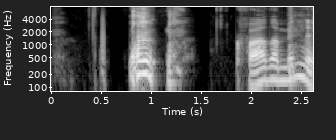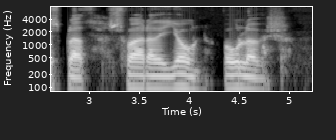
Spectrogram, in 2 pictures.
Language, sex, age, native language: Icelandic, male, 40-49, Icelandic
